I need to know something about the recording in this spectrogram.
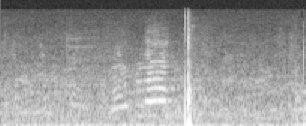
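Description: A single sharp slap of a hand striking a beach volleyball, about a second and a quarter in, over a faint background with a distant voice just before it.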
